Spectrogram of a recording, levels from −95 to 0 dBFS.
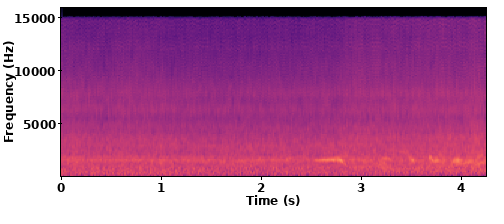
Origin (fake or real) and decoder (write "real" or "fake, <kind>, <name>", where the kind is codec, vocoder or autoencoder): fake, vocoder, Vocos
